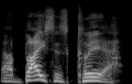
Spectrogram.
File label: Base Clear, Male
